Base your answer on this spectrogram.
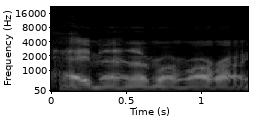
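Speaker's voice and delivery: grouchy, angry, complaining grumbling bear voice. At a bar, Grumpy Bear won't shut up, in a grumbling Grumpy Bear voice. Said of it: "He's he's grumbling".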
